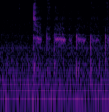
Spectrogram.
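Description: Near silence: room tone, with a few faint clicks and a soft hiss that starts a little way in.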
